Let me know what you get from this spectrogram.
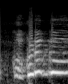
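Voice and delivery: high, loud cock-a-doodle crow; rooster crow buzzer. Shown as a demonstration. Host showing the boys' buzzer sound, loud rooster crow. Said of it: "જવાબ ખબર છે તો શું બોલવાનું".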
